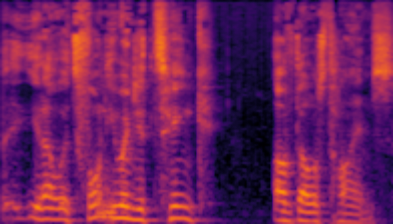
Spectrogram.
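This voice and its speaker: A man with a Dublin accent speaks at a moderate pace in a dark, mellow, somewhat breathy tone with fairly even intonation. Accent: Dublin Irish. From Ireland, Dublin. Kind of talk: casual chat.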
